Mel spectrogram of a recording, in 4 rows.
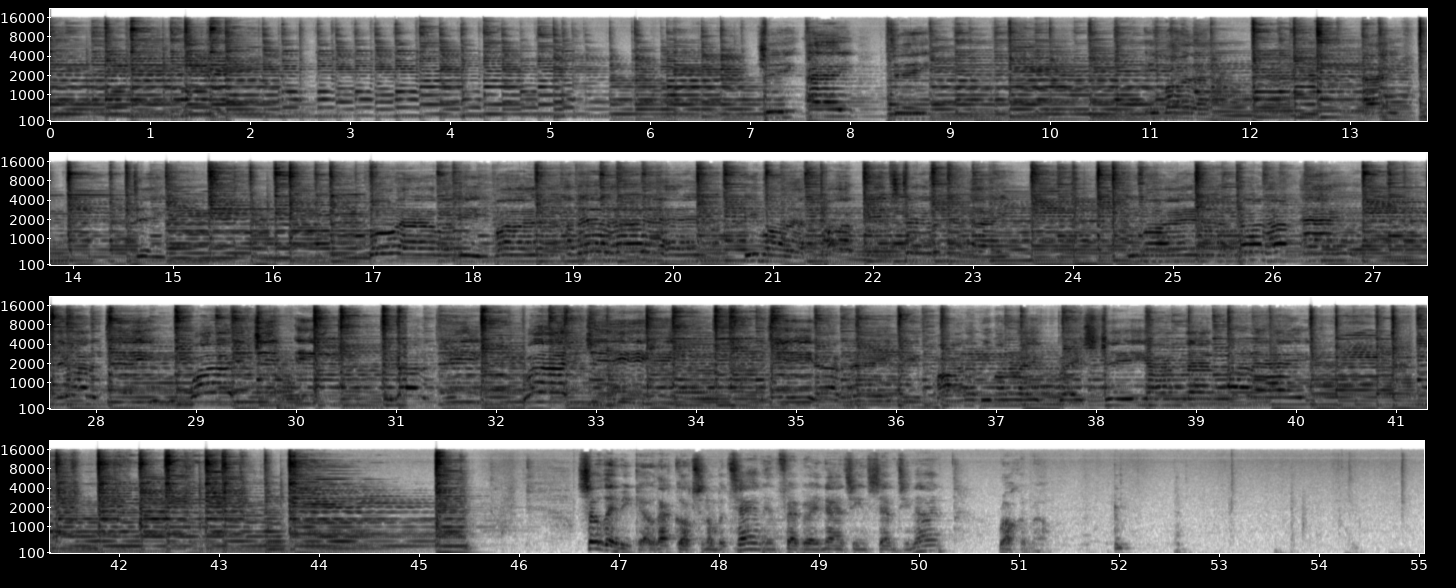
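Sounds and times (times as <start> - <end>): acoustic guitar rock and roll rhythm: 0.0 - 52.2.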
